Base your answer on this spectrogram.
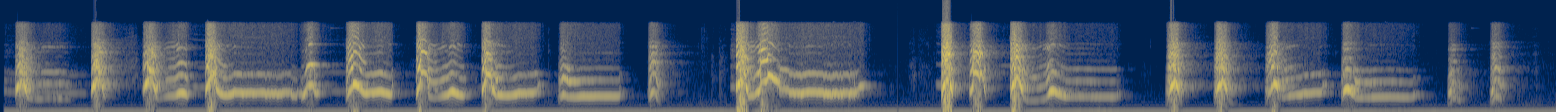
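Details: A female Pembroke Welsh Corgi howls, her favourite pastime, in a rapid series of clear, mid-pitched yips, some stretching into bending, wavering howls, roughly every half second to a second, with a brief pause midway.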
